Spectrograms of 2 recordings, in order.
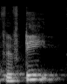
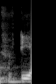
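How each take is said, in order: First: fifty asked with a high rising question tune; questioning rise. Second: Said in the usual way. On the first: Real, not acted. Streamer floats a viewer target to chat, rising high.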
